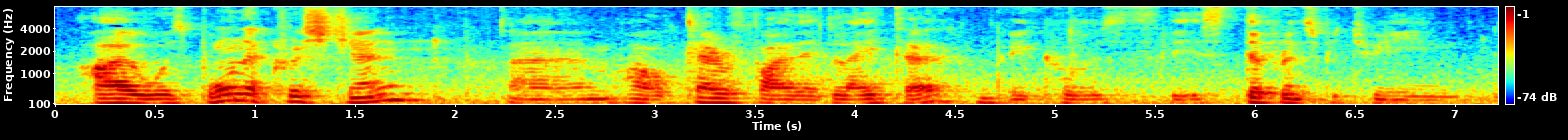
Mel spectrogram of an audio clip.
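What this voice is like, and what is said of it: Strong South African accent. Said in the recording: “you've got a strong accent there ... I was born in South Africa”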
